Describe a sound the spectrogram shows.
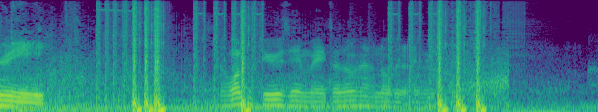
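Rapid gunshots fire in short bursts.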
